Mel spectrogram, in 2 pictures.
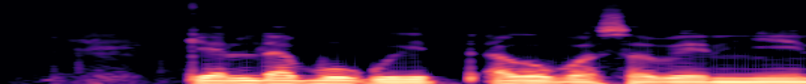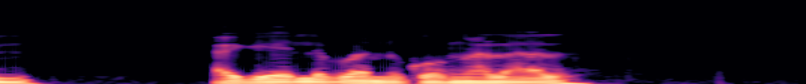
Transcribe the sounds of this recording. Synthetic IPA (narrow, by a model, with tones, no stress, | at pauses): kɛ˦lda˦bu˦k̬u˨i˦ta˦ko˨bɔ˨sɔ˨be˨nɲi˨n | a̰˨kɛ˨le˨ba˦n˨kɔ˨ŋa˨la˦l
